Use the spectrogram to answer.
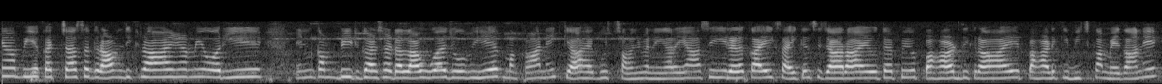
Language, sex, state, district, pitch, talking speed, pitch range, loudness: Hindi, female, Bihar, Jamui, 310 Hz, 275 wpm, 290-335 Hz, -17 LUFS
